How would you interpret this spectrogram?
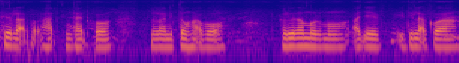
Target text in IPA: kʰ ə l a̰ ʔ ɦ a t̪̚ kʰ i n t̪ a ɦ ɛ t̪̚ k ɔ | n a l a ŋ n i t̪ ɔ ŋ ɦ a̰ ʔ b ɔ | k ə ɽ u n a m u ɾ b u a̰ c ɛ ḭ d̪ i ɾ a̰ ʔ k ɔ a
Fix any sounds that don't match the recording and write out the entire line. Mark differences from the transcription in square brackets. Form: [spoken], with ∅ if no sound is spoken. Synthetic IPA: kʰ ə l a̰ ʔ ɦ a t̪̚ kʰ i n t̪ a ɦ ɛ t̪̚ k ɔ | n a l a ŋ n i t̪ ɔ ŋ ɦ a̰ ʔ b ɔ | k ə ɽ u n a m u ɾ [m] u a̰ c ɛ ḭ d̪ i [l] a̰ ʔ k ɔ a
